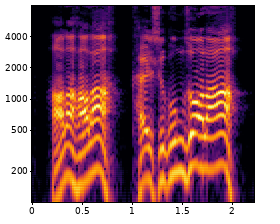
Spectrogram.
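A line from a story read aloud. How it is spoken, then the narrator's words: Loud. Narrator (Chinese): 驾驶员大声说道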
